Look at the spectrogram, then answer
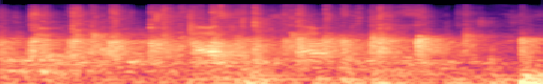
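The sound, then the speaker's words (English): An audience breaks into applause, a steady wash of many hands clapping at once that holds at an even level for a few seconds, with a sharper burst near the end. “You should not be applauding that performance.”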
